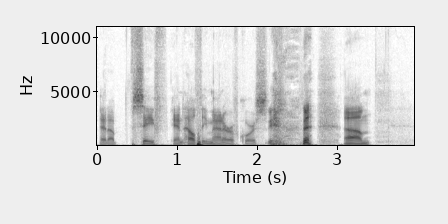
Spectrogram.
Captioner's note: slightly nervous chuckle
